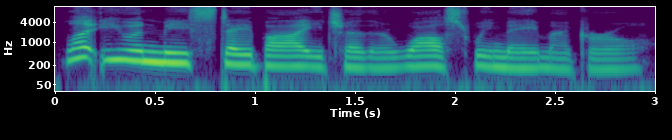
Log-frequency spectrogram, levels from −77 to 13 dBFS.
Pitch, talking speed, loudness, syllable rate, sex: 200 Hz, 260 wpm, -16 LUFS, 4.8 syllables/s, female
